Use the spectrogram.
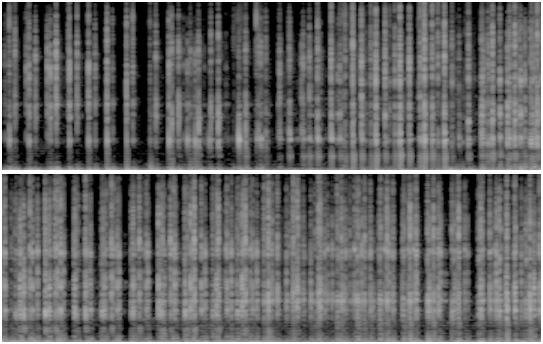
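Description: A plastic body mist spray bottle is held sideways near the microphones and tapped fast with long nails along its body and cap. The result is a rapid, dense stream of sharp, hollow plastic clicks with a bright, crisp edge and a very short decay.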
